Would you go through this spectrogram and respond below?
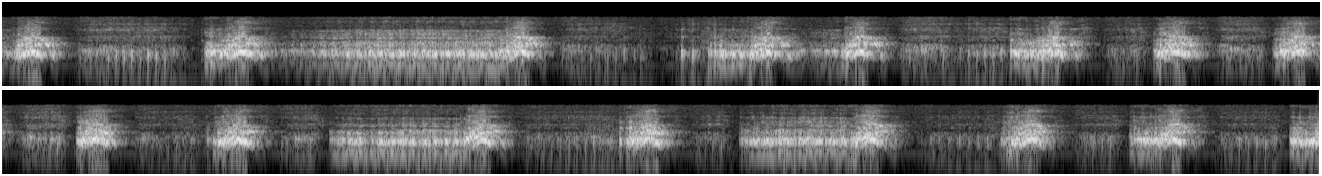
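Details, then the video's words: Harsh barking from a pit bull, a rapid string of short sharp barks mixed with longer raspy, snarling stretches, mid-pitched and loud, with nothing else audible. "Pitbull barking"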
